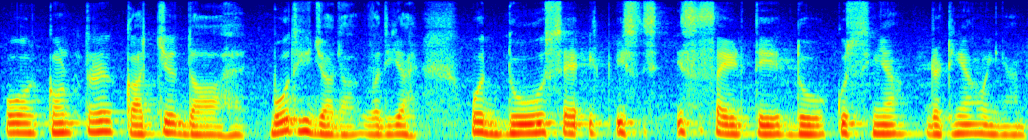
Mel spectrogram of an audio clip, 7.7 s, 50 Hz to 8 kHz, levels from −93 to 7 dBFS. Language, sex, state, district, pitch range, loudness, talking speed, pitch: Punjabi, female, Punjab, Kapurthala, 140-160 Hz, -15 LUFS, 150 wpm, 145 Hz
